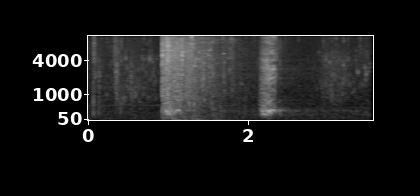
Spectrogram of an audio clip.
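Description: A hammer strikes and shatters rock.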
